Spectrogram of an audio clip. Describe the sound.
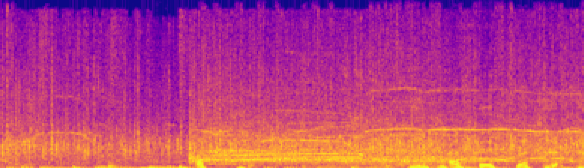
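An audience breaks into steady, continuous applause for the Rock and Pop radio team and staff, a dense hiss of clapping that swells after a moment and carries on to the end, with voices talking and calling out underneath.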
